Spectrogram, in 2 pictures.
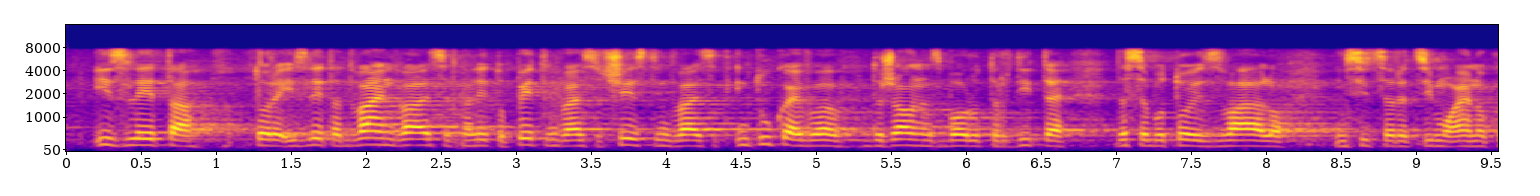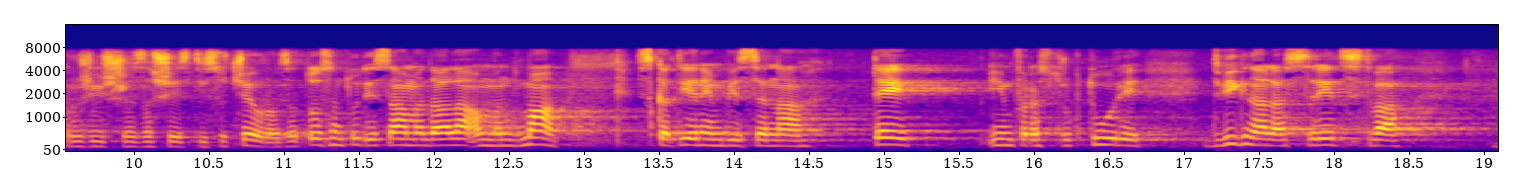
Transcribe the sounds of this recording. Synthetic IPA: izleːt̪at̪oːɾɛjizleːt̪ad̪ʋaːind̪ʋajsət̪naleːt̪ɔpeːt̪ind̪ʋajsət̪ʃeːst̪ind̪ʋajsət̪int̪uːkajʋəd̪əɾʒawnɛmzbɔɾut̪əɾd̪iːt̪ɛ | d̪asɛbot̪oːizʋaːjalɔinsit̪sɛɾːɛt̪siːmɔɛːnɔkɾuʒiʃt͡ʃɛzaʃeːst̪ːisɔt͡ʃeːwɾɔwzat̪oːsəmt̪uːd̪isaːmad̪aːlaʔamand̪maskat̪eːɾimbisɛna | t̪ɛj | infɾʔast̪ɾukt̪uːɾi | d̪ʋiːɡnalasɾeːt̪st̪ʋa

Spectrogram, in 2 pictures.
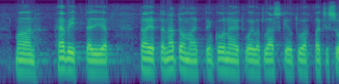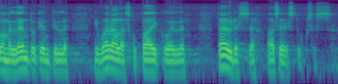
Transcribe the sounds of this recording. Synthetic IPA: mɑːnhæʋit̪ːæjiæ | t̪ɑiet̪ːænɑt̪omɑit̪ːeŋkoneːt̪ʋoiʋɑt̪lɑskeut̪uɑppɑit̪sissuomellent̪okent̪ilːe | niʋʋɑrɑlɑskupɑikoilːe | t̪æydesːæɑseist̪ukse̥sːɑ̥

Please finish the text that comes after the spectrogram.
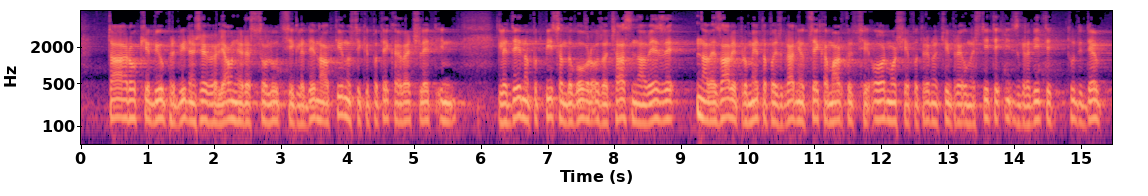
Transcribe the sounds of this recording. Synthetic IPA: t̪aɾoːkʰjɛbiwpɾɛd̪ʋiːd̪ɛnʒeʋɛ̰lja̰wniɾɛsoluːt̪siiɡlɛd̪enaːkt̪iwnɔst̪ikipɔt̪eːkajɔʋɛt͡ʃleːt̪in | ɡlɛd̪enapot̪piːsand̪ɔɡɔːʋɔɾɔ̰zat͡ʃasnina | naʋɛzaːʋipɾɔmeːt̪apɔizɡɾaːd̪niɔt̪sekamaɾkosḭʔoɾmɔʃjɛpɔt̪ɾeːbnɔt͡ʃimpɾɛjɔmɛst̪it̪iʔinzɡɾad̪it̪i | t̪uːd̪id̪ew

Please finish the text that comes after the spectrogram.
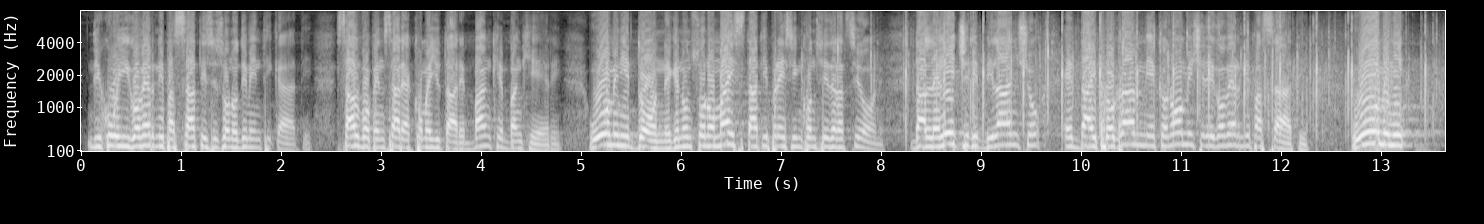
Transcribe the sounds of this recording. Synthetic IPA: d̪ikujiɡovɛrnipasːaːt̪isisɔːnʊd̪iment̪ika̰ːt̪i | salvopensaːɾeakːomeajut̪aːɾɪbaŋk̟eːbːaŋkʰjɛ̰ːɾḭ | wɔːminiɛd̪ːɔnːekenːonsɔːnʊmajst̪aːt̪ipɾeːziːŋkonsid̪eɾat̪sːjɔːnɪ | d̪alːelɛd͡ʒːid̪ibilant͡ʃoed̪ːajpɾoɡɾamːiɛkonɔːmit͡ʃid̪ejɡovɛrnipasːaːt̪iwɔːmini

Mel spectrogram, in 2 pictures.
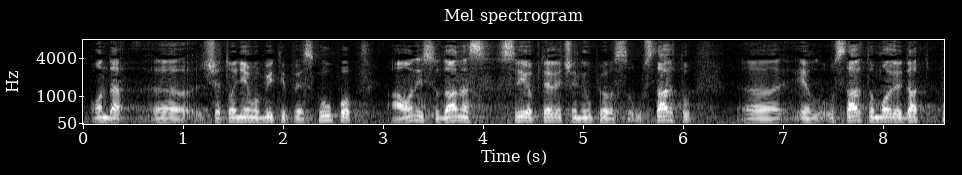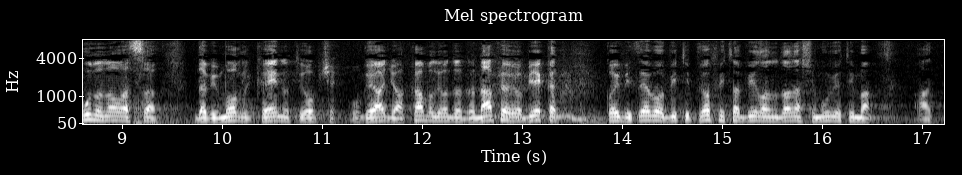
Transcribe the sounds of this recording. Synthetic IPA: o̞nd̪a | t͡ɕe̞t̪o̞ɲe̞mubit̪ipɾe̞skuːpo̞ | a̰o̞nisud̪anassʋio̞p̚t̪e̞ɾe̞t͡ɕe̞niupɾaʋo̞sṵst̪aɾt̪u | jelṵst̪aɾt̪umo̞ːɾajud̪at̪puno̞no̞ʋat̪sad̪abimo̞ɡlikɾe̞ːnut̪iuo̞ːpt͡ɕe̞uɡɾaːd̪ɲuakamolio̞nd̪ad̪anapɾaʋeo̞bje̞kat̪ko̞jibit̪ɾe̞baobit̪ipɾo̞fit̪abilˠanud̪anaʃɲimuːʋje̞t̪ima | a̰

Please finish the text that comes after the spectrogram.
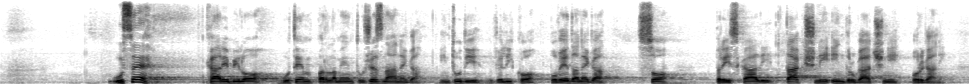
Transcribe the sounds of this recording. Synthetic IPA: usɛ | kaɾjɛbiloṵt̪empaɾlamɛ̃nt̪uʒɛznaːnɛɡa̰int̪uːd̪iʋɛlikɔpɔʋeːd̪anɛɡa | sɔ | pɾɛiskaːlit̪akʃniʔind̪ɾuɡaːt͡ʃniɔɾɡa̰ːnḭ

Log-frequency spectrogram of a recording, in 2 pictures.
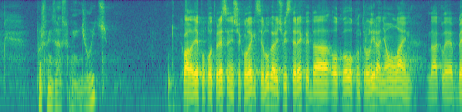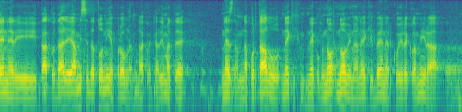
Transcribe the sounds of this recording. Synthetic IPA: poʃt̪onizaːst̪u̥pnikd͡ʑuːʋit͡ɕ | xʋaːlaʎe̞po̞po̞t̪̚pɾet̪sjed̪nit͡ʃeko̞le̞ɡit̪selˠuɡaɾit͡ɕʋiːst̪eɾe̞klid̪aokoo̞ʋo̞k̚ːo̞nt̪ɾo̞liːɾaɲao̞nlˠajn | d̪akle̞be̞neɾit̪ako̞d̪aʎe̞jaːmislimd̪at̪o̞ːnije̞pɾo̞ble̞̰md̪akle̞kad̪imat̪e | ne̞zna̰mnapo̞ɾt̪aːlˠune̞kixne̞ko̞ɡnono̞ʋinane̞kibe̞neɾko̞jiɾe̞klˠamiːɾa̰

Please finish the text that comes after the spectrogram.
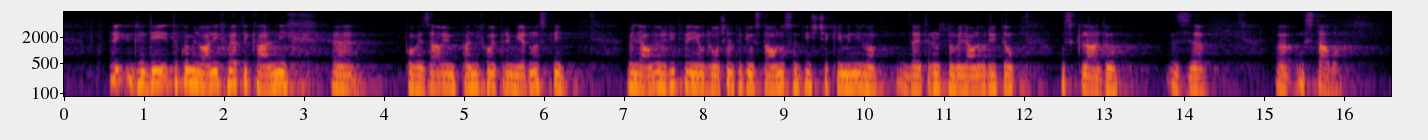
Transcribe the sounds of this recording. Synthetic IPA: nɛjɡlɛd̪eːt̪akoːimɛnɔʋaːnixʋɛɾt̪ikaːlnix | pɔʋɛza̰ːwimpaniːxɔʋɛpɾimeːɾnɔst̪i | ʋɛljaːwnɛuɾɛd̪iːt̪ʋɛjɛɔd̪loːt͡ʃanɔt̪uːd̪iust̪awnɔsɔd̪iʃt͡ʃɛkijɛmɛnilɔd̪ajɛt̪ɾɛnuːt̪nɔʋɛljawnauɾɛd̪it̪ɛwusklaːd̪u | zə | ust̪aːʋɔ

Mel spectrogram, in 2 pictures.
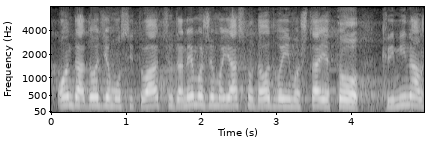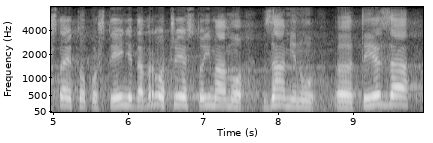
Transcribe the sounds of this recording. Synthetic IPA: o̞nd̪aːd̪o̞ːd͡ʑe̞mo̞usit̪uaːt̪sijud̪ane̞mo̞ʒe̞mo̞jasno̞d̪ao̞d̪ʋo̞jimo̞ʃt̪aje̞t̪o̞ː | kɾiminaːlˠʃt̪aje̞t̪o̞ːpo̞ʃt̪e̞ːɲe̞d̪aʋr̩lˠo̞t͡ʃe̞ːst̪o̞imaːmo̞ | zaːmje̞nu | t̪eːza

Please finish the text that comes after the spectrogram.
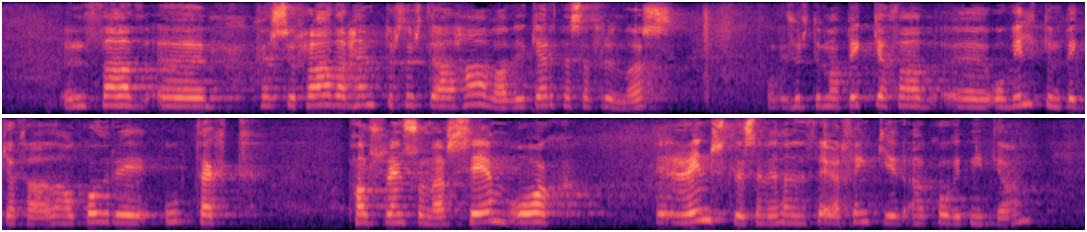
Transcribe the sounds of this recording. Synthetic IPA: ʏmθað | kʰvɛr̥sʏr̥aːðaɾ̥ɦɛmt̪ʏɾ̥θʏr̥t̪ɪaðɦaːvavɪðcɛɾðθɛsːafɾʏmvḁs | ɔɣvɪðθʏr̥t̪ʏmaðpɪcːaθaðɔɣvɪlt̪ʏmpɪcːaθaðawkowðɾɪuːt̪ʰːɛxt̪ | pʰawlsrejnsɔnaɾ̥sɛmɔɣ | fɪɾɪɾːejnst̪lʏsɛmvɪðɦɛvðʏmθɛːɣaɾ̥θejɲcɪðavkʰowvɪd̪̚niːt̪jawn

